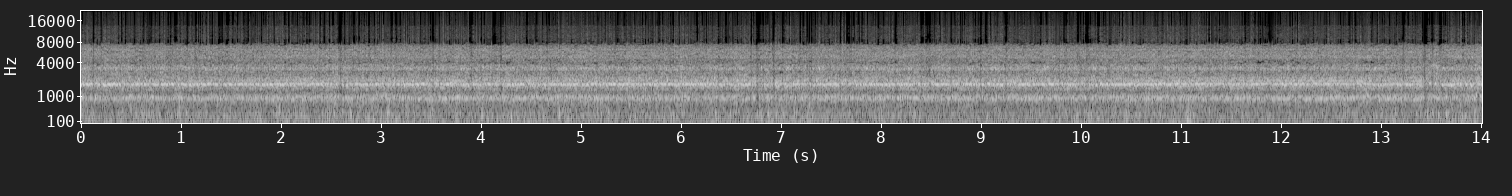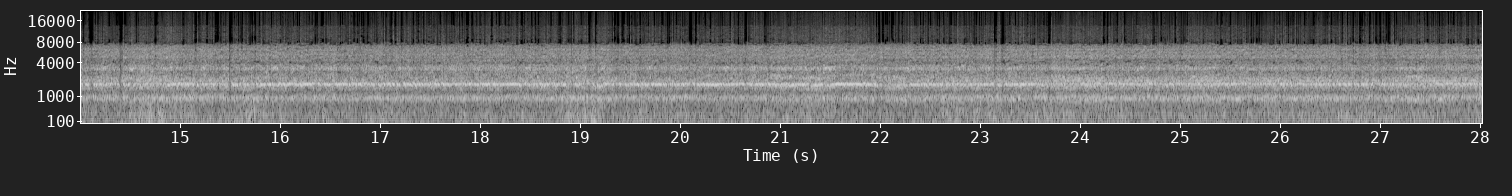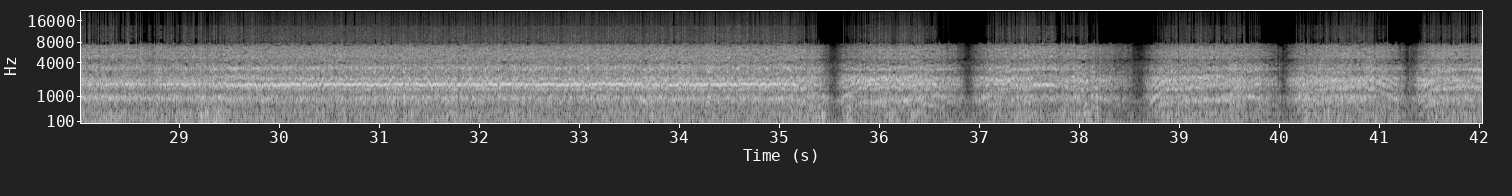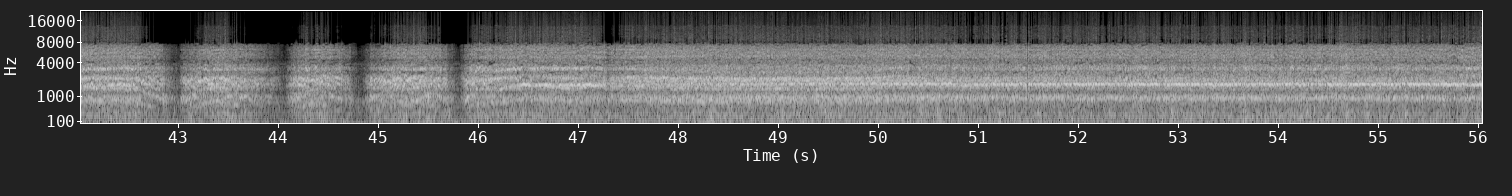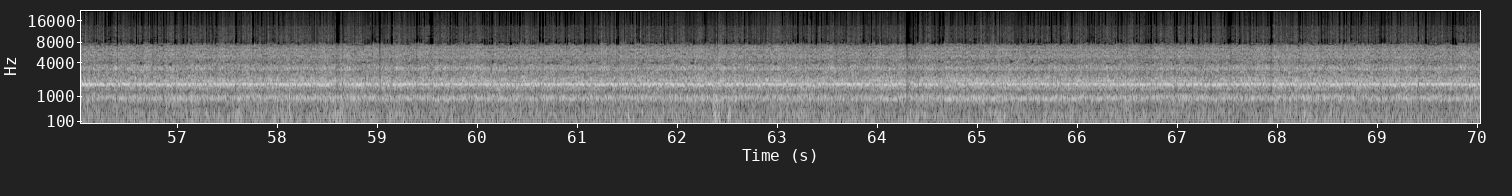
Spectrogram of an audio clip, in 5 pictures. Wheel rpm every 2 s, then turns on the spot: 230, 230, 230, 230, 230, 230, 230, 230, 230, 230, 230, 230, 230, 230, 230, 210, 210, 160, 130, 100, 120, 110, 90, 200, 210, 230, 230, 230, 230, 230, 230, 230, 230, 230, 230.
34-36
